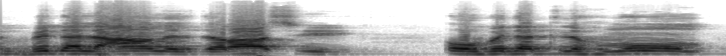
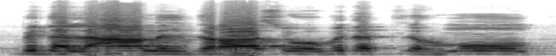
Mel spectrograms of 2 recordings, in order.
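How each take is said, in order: First: The 'w' before 'badat' is pressed or held. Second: The 'w' before 'badat' flows on plainly.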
